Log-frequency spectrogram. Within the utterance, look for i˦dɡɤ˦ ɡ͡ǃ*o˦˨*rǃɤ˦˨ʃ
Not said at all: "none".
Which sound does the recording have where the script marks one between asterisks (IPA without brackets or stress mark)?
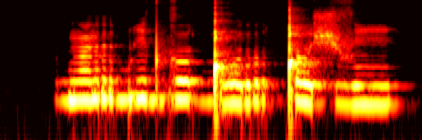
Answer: o˦˨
